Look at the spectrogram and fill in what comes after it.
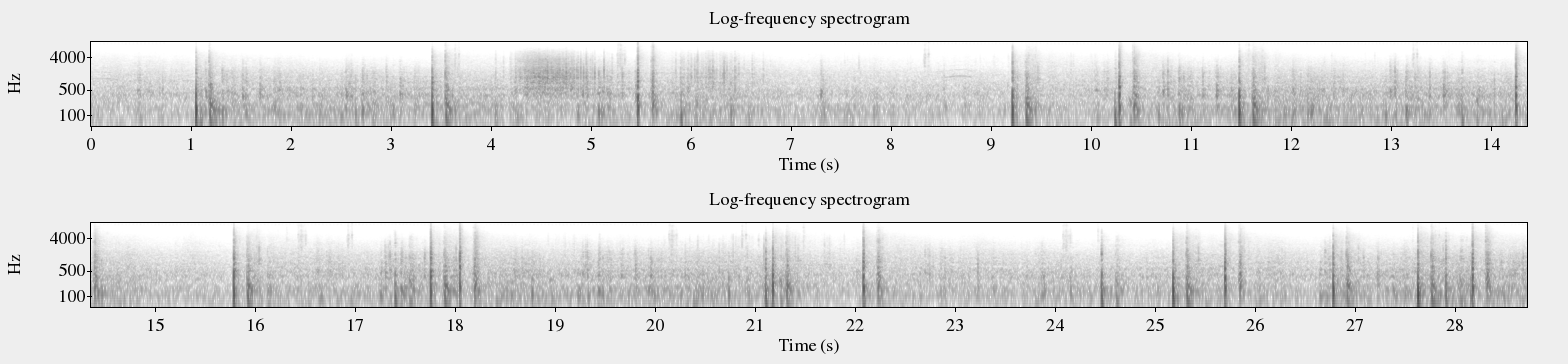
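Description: Fireworks display: aerial shells and water-surface peacock fireworks bursting in an irregular series of sharp bangs, some coming in quick clusters, with a hissing rush about four seconds in.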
